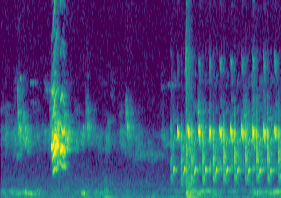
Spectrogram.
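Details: Serbian blue canary of the Slavujar singing style, a few soft scattered notes and one loud buzzy chirp, then a fast rhythmic trill of repeated bright whistled notes about five per second.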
